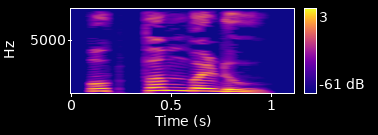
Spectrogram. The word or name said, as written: ಒಪ್ಪಂಬಡೆ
